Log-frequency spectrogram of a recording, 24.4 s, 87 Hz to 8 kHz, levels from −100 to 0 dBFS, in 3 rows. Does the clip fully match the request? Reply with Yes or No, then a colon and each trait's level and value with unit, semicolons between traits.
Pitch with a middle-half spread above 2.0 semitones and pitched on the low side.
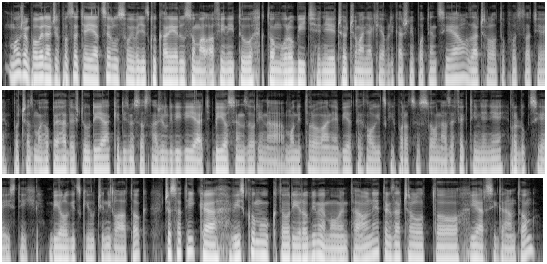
Yes: average, 2.9 semitones; low, 100 Hz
